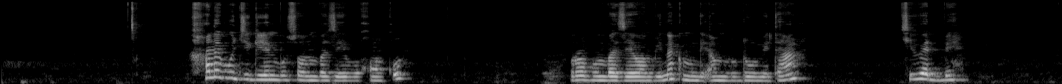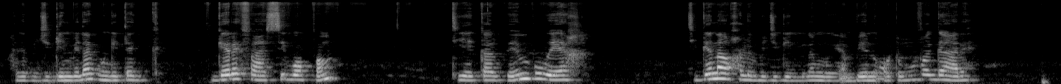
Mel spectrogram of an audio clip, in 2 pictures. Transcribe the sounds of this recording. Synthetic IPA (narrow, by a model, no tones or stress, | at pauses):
xalebuɟiɡiːnbusɔlmbɐzɛbuxɔŋku | rɔbumbɐzɛwɐmbinɐkmuŋɡiʔɐmludumitaː | ciwɛt̚bi | xalɛbuɟiɡiːnbinɐk̚muŋɡitɛɡ̚ | ɡɛɾɛkfasibɔpːɐm | tijɛkalpɛmbuwɛːx | ciɡɐnawxalebuɟiɡiːnbinɐk̚muŋɡia̰mbɛːnuɔtubufaɡaːɾɛ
